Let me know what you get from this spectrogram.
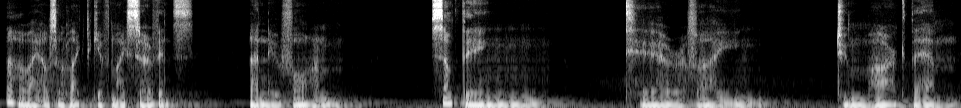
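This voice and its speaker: An ancient evil entity, rumbles extremely low and very slowly, savoring every menacing phrase. The smug, sinister creature toys with mortals in a dramatic audio roleplay, its husky breath slipping toward a whisper. The recording is a little dull. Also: male voice, exaggerated voice. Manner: slow, deliberate, menacing, drawn-out phrasing.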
